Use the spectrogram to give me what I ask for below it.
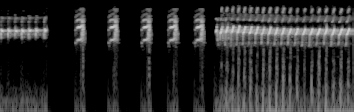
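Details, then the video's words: Lovebird ngekek song intended as a lure and master for other lovebirds. A short rapid shrill trill, five spaced sharp chirps, then a renewed fast trill of quickly repeated high notes. "Suara Ngekek Burung Lovebird Cocok Untuk Pancingan dan Masteran"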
